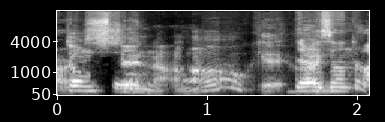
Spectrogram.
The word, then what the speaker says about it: Ayrton Senna: Yeah, in Brazilian Portuguese, we pronounce Ayrton Senna. There's an R. Ayrton Senna. Oh, okay. There's Ayrton an R. Senna. So Ayrton Senna.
